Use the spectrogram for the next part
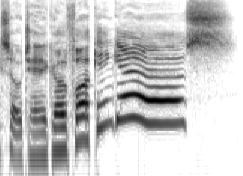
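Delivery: drawn-out, rising exasperated yell. Real, not acted. Streamer venting that nothing ever changes, exasperated. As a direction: stretch it out loud and high, fed up. Venting about unchanged situation.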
